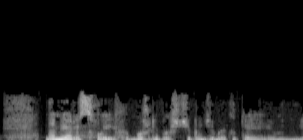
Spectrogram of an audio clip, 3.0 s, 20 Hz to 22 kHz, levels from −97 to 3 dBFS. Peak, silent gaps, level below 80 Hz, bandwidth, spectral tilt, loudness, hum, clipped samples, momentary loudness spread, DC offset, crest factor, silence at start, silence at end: -8 dBFS; none; -62 dBFS; 7.6 kHz; -6 dB/octave; -26 LUFS; none; under 0.1%; 17 LU; under 0.1%; 18 dB; 0.1 s; 0 s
